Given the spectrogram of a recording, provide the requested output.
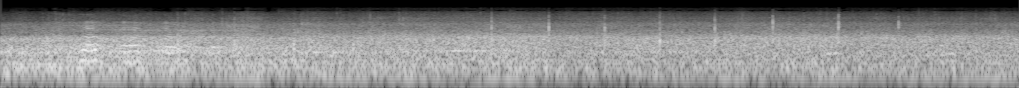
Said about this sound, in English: I suspect that's rain pounding away. So here's what I'm going to do. I'm going to talk until the rain stops.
